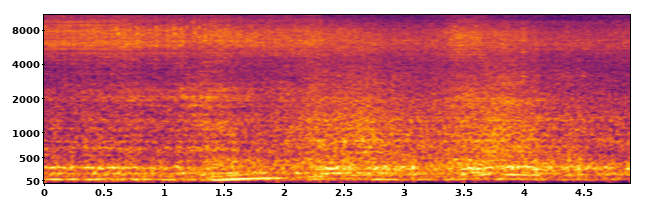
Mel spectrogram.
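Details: Dump truck with a freshly rebuilt, reinstalled engine running during break-in; some air lines are not yet hooked up and the transmission was also replaced. Smooth, constant diesel rumble with an even beat and no knocking or squeal; running healthy.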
